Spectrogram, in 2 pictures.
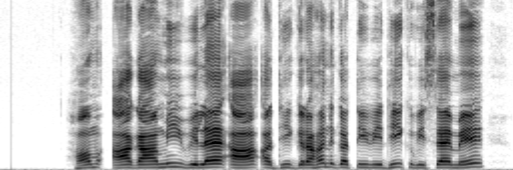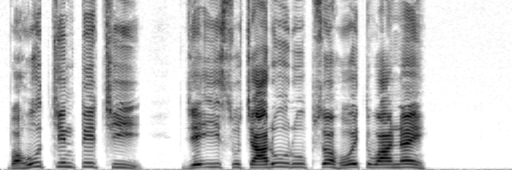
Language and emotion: Maithili, fearful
